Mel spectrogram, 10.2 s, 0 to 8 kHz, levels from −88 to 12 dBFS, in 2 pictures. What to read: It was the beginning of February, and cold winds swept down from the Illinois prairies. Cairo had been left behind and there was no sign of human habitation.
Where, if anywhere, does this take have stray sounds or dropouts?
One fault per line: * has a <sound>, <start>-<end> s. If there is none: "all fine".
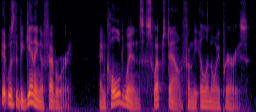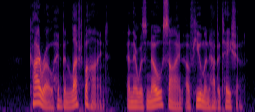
all fine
